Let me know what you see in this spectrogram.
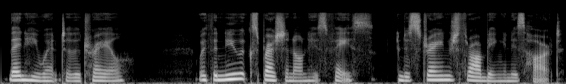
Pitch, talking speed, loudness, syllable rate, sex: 185 Hz, 210 wpm, -18 LUFS, 5.1 syllables/s, female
